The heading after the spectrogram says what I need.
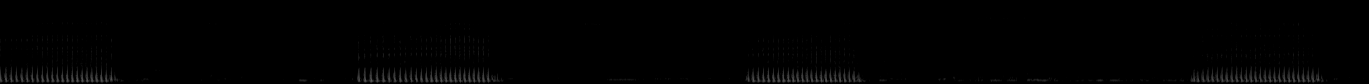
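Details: Shar Pei dog snoring in sleep: loud rhythmic snores on each breath, about four cycles in fourteen seconds, with soft whistling between them.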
